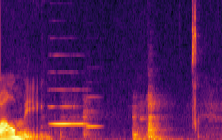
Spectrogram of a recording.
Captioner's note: electronic beep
